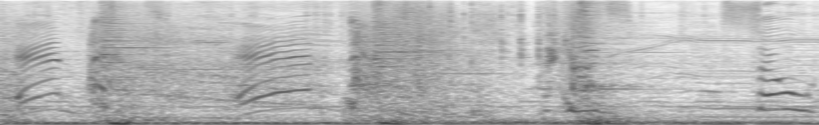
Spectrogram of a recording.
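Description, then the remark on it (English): Chairs being thrown, with repeated loud crashes and thuds of heavy objects hitting, with clattering impacts about once a second amid a busy, noisy background with squealing, warbling tones. “He's throwing chairs.”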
